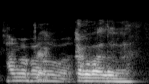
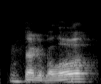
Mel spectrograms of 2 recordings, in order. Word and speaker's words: Tagovailoa: Tagovailoa. Tagovailoa. Do you guys practice that? Because it doesn't seem like that's how you say it.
